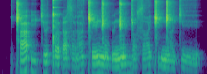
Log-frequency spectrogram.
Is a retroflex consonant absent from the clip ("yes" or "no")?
yes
